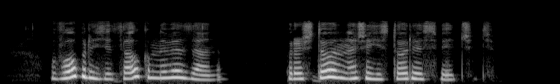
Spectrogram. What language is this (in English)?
Belarusian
